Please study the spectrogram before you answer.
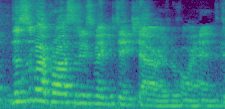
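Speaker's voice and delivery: normal talking voice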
